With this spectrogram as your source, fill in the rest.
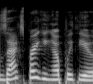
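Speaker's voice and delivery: ordinary talk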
